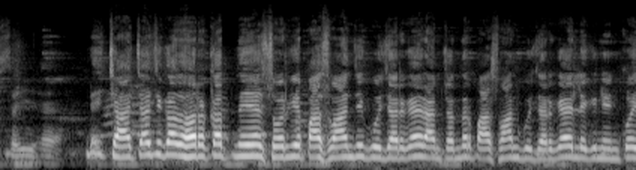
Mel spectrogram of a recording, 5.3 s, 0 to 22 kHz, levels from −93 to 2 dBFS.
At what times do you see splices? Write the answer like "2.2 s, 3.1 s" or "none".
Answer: none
